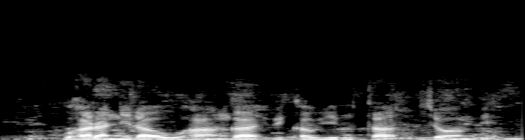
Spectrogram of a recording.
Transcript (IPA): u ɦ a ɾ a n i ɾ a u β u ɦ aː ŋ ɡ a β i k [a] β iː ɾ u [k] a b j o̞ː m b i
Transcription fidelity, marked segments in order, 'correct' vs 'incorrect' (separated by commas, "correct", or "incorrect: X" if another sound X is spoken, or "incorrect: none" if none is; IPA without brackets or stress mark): correct, incorrect: t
